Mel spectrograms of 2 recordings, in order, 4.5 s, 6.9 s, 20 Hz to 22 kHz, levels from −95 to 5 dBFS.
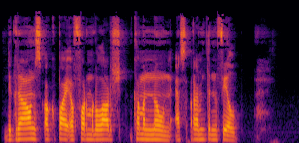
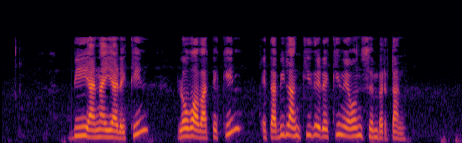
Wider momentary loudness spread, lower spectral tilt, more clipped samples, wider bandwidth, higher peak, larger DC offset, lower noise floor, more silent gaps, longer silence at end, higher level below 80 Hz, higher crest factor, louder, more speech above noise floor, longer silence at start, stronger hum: second, 7 LU vs 11 LU; about the same, -3.5 dB/octave vs -4 dB/octave; neither; first, 15.5 kHz vs 8 kHz; first, -2 dBFS vs -12 dBFS; neither; second, -58 dBFS vs -72 dBFS; neither; second, 0.55 s vs 0.85 s; first, -60 dBFS vs -72 dBFS; about the same, 18 dB vs 20 dB; first, -18 LUFS vs -29 LUFS; second, 39 dB vs 43 dB; second, 0.1 s vs 1.1 s; neither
